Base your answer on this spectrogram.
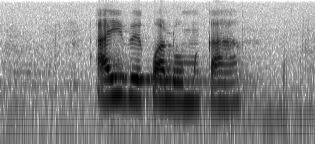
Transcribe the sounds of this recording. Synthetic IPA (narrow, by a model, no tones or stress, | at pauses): aibɛkʼwalom̩kʼa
